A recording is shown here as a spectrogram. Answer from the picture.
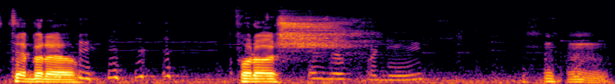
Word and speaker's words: Thibodeau: No, no one says that. Everyone says Thibodeau. Ah, see? Look, that Cajun coming out, huh? Hey. It's Thibodeau.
